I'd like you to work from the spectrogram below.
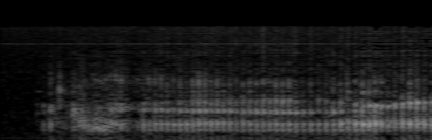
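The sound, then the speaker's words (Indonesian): A tiger roars in a low, rumbling voice. The roar starts abruptly, then sustains as a rough growl with a rapid pulsing rhythm, loud and alone. “Ada satu hari mereka berjalan di hutan, lantas ketemu seekor harimau hendak menangkap kambingnya.”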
